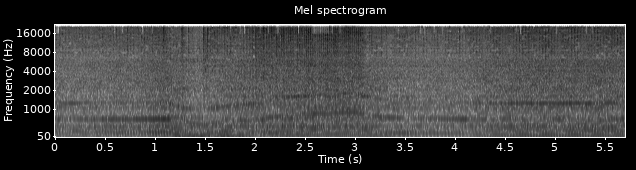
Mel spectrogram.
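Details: Makita BHX2500 four-stroke leaf blower, after valve clearance check, NGK plug sparking, airbox off: fires and runs but revs hunt and wander unevenly instead of settling; rough running, owner reckons it needs a new carburettor.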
